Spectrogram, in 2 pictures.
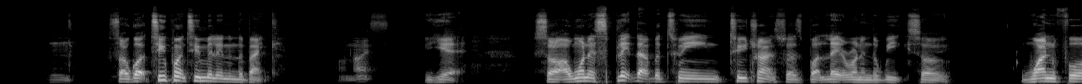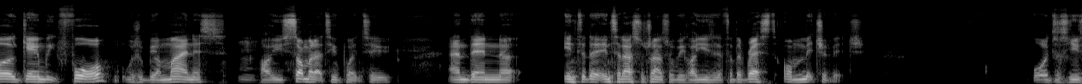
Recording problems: abrupt cut into speech; at the end

